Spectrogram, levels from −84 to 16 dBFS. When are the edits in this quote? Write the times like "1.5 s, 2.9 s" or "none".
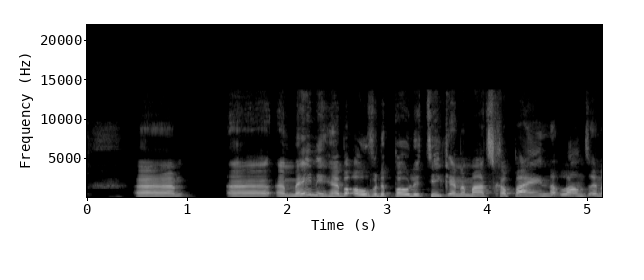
none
